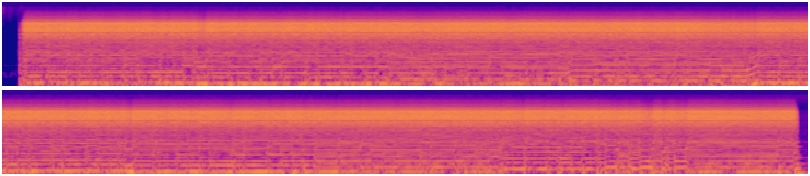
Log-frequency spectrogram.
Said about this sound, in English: running the Metal Zone through the return of an amp's effects loop, effectively using it as a preamp rather than an out-front distortion box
